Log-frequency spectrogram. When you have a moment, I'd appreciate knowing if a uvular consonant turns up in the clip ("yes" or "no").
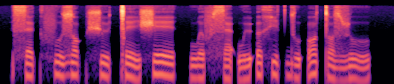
no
